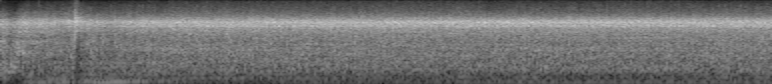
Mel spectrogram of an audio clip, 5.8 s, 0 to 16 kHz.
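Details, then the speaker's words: 1968 Corvair after installing a mechanical fuel pump: fires up and holds a steady, rather fast idle on its own fuel supply with a busy fan-like rush; runs cleanly, though it idles high as it always has. "Alrighty, well, I'd say that runs. Yeah, I'm pretty happy with that."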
